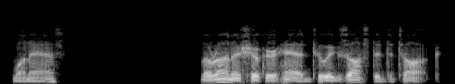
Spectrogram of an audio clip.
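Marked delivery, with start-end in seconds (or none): none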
